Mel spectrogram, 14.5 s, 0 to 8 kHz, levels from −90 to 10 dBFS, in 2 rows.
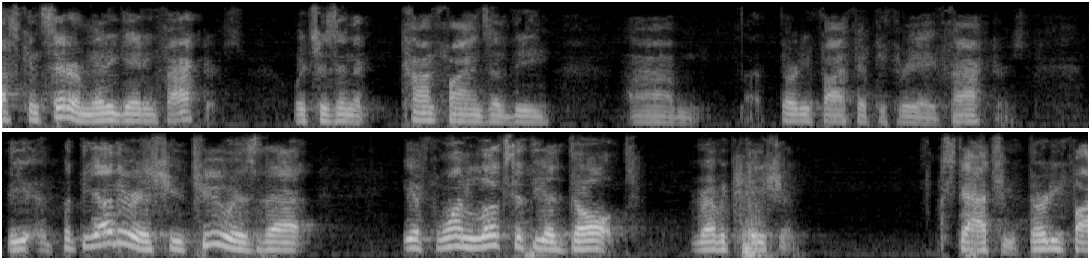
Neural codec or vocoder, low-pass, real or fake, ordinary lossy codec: none; 7.2 kHz; real; Opus, 16 kbps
